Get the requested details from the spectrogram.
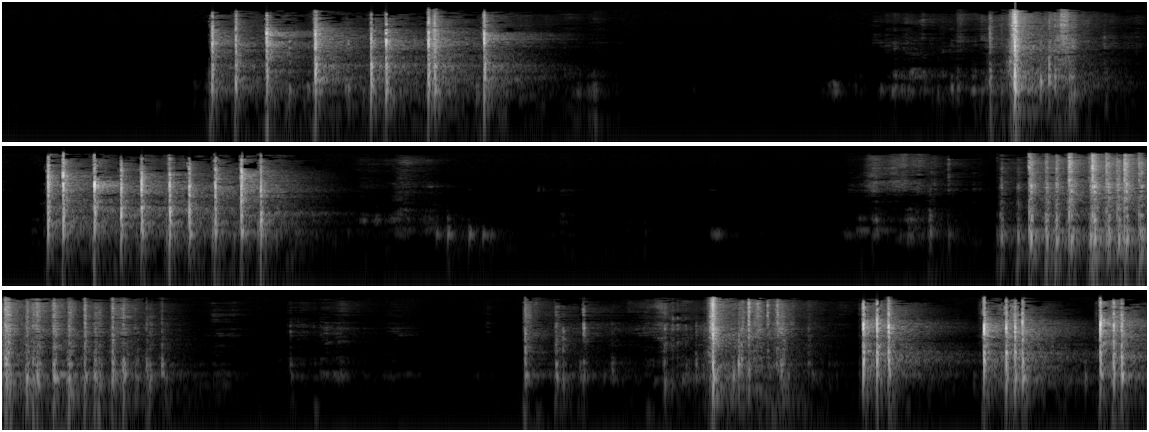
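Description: A handheld electronic toy plays quick, bright beeping tunes in short bursts.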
